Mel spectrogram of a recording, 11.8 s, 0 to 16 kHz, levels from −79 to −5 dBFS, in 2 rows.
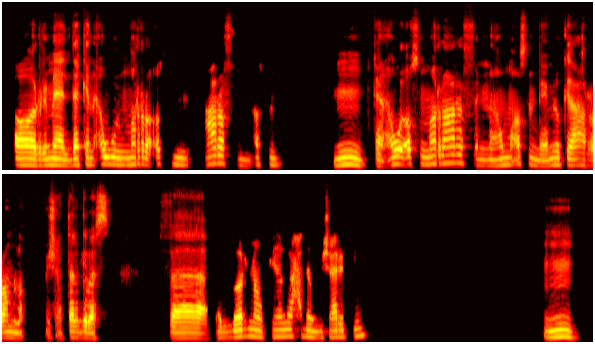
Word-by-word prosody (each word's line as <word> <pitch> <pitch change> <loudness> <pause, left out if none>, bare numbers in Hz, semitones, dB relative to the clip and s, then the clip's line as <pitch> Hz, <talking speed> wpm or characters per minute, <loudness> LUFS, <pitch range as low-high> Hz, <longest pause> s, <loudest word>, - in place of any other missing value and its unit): آه 135 0 +7
الرمال 130 -1 +4
ده 135 - +5
كان 145 +2 -1
أول 150 -2 -1
مرّة 150 -1 0
أصلًا 145 -3 -9 0.2
أعرف 170 0 +2
إن 125 -2 -14
أصلًا 145 -1 -9 0.6
امم، 140 -2 0
كان 125 - 0
أول 150 +6 +3
أصلًا 155 -2 -1
مرّة 170 +2 +1
أعرف 180 -2 0
إن 120 -1 -7
هم 130 +4 -3
أصلًا 135 - -2
بيعملوا 120 +5 -3
كده 130 -2 +2
على 135 - +1
الرملة 120 -3 -1 0.2
مش - - -1
على - - -7
التلج - - 0
بس. - - +3 0.4
فأجرنا 120 +5 +2
وكده 140 +2 -6
واحدة 150 -1 -1
ومش 125 0 -2
عارف 135 0 +1
إيه 160 - -7 1.8
امم. 135 -1 -1
135 Hz, 175 wpm, -28 LUFS, 125-150 Hz, 1.8 s, آه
